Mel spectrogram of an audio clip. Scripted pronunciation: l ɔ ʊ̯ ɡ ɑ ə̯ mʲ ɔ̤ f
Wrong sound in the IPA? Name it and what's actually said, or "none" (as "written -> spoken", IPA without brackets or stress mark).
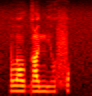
none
